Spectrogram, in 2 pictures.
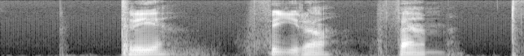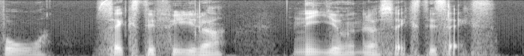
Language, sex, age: Swedish, male, 28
